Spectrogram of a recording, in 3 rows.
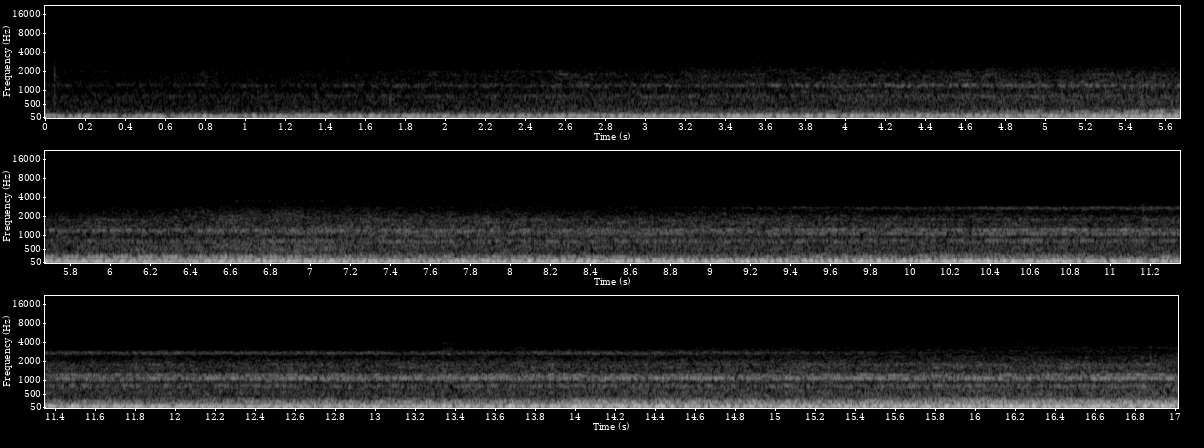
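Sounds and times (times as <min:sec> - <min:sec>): diesel freight train rumbling: 0:00.0 - 0:17.0.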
